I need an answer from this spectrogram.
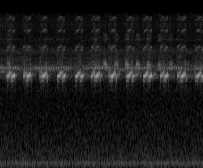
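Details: Grass insects calling late on an autumn night in Changnyeong, South Korea, giving sharp, ringing high chirps in a regular pulse of about three each second, backed by a quieter shimmering chorus and a faint low hum.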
